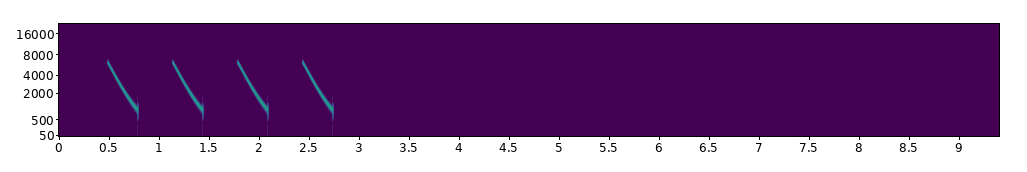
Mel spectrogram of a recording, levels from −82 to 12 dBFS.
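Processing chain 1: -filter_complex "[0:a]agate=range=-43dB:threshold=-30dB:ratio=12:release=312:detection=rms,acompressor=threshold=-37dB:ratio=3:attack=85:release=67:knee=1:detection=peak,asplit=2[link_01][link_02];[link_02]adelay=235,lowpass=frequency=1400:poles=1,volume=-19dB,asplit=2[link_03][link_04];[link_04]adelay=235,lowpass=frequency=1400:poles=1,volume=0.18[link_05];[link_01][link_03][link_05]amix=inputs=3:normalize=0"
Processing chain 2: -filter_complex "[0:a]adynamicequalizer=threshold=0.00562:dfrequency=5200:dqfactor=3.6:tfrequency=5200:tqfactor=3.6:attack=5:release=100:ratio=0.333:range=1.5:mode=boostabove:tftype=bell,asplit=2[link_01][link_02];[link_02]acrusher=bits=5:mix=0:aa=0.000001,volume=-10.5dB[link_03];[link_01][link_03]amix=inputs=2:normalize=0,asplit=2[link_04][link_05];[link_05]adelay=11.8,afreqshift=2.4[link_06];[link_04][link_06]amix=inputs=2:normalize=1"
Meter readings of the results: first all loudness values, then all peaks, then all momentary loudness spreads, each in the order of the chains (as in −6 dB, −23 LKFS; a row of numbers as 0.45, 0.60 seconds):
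−34.0, −30.5 LKFS; −26.0, −21.5 dBFS; 9, 8 LU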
